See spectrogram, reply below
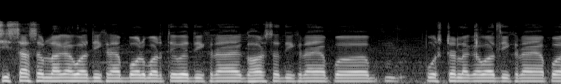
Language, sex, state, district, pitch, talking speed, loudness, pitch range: Hindi, male, Punjab, Kapurthala, 155 Hz, 300 wpm, -15 LUFS, 150-155 Hz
